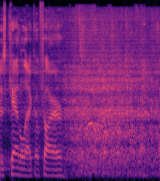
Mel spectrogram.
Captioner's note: laughter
